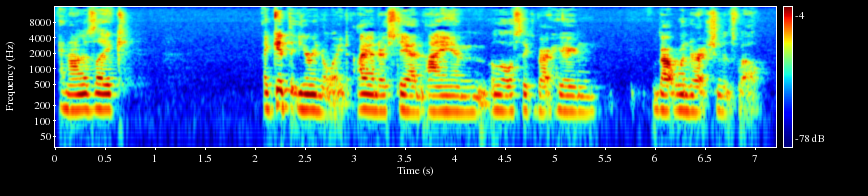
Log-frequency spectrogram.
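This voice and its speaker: This young woman has a deep voice and a level tone, speaking briskly with frequent pauses in a casual vlog. Earnest and chatty, she leans heavily on fillers, and the recording sounds echoey.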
